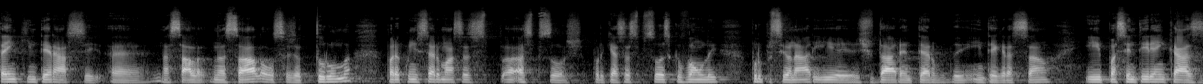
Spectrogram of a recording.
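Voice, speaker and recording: This man talks at a moderate pace, his pitch medium. The intonation is monotone and flat. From Guinea-Bissau. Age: 20s. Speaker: university student; interviewee. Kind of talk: interview. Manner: halting, many fillers and repetitions. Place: empty room.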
